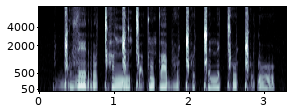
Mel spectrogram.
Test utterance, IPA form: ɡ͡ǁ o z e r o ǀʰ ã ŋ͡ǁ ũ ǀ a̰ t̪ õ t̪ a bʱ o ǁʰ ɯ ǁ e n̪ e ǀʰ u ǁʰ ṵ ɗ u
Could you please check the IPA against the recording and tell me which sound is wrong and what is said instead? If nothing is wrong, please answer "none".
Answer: none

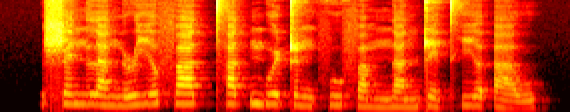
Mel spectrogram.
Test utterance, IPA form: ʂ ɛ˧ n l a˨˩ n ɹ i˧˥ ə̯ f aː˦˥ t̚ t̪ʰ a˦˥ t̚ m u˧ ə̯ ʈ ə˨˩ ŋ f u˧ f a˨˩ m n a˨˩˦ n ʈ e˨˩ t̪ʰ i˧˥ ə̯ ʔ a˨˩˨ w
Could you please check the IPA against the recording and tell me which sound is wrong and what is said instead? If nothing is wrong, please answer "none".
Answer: none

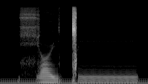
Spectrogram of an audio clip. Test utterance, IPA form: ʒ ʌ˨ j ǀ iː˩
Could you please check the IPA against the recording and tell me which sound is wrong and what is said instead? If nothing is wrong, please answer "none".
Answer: ʒ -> ç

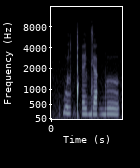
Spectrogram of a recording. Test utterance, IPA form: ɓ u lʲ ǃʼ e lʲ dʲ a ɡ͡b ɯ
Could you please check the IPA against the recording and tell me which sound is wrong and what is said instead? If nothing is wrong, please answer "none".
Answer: none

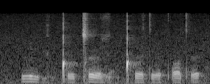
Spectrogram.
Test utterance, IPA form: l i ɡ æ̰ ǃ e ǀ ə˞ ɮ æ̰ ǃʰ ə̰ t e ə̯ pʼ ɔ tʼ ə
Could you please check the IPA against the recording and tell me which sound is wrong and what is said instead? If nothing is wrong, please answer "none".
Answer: ə̰ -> ə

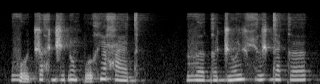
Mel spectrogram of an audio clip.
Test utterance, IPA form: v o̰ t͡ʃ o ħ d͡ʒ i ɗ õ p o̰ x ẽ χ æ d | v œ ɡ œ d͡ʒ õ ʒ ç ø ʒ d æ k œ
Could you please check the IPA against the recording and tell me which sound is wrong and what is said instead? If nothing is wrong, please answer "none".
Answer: χ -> ħ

